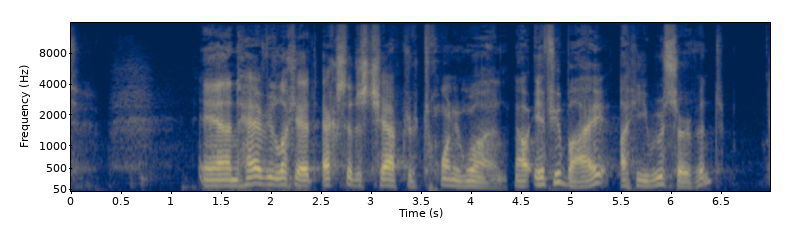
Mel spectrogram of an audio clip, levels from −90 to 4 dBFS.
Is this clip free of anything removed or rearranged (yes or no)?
no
